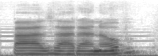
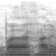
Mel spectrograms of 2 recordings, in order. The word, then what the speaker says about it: Parajanov: Sí, el color de la granada de Sergei Pajaranov. Es lo pronuncié armenio. mal, yo dije Parajanov, digo Bueno, siempre Parajanov.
